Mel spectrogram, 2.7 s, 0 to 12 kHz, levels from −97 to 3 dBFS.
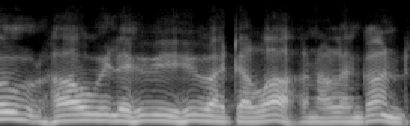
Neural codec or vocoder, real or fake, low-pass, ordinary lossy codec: autoencoder, 48 kHz, 128 numbers a frame, DAC-VAE, trained on Japanese speech; fake; 10.8 kHz; none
